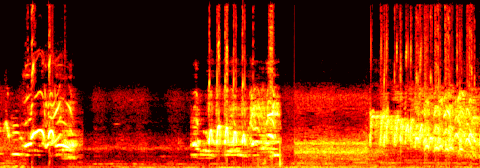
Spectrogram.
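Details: Lesser whistling duck calls from a lure recording of hundreds of birds: two short bursts of high, twittering whistles separated by a pause, then a steadier run of thin whistles building at the end.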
